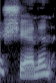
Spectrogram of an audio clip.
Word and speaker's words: Shannon: Just type in my name, Shannon, S-H-A-N-N-O-N Moran.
